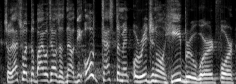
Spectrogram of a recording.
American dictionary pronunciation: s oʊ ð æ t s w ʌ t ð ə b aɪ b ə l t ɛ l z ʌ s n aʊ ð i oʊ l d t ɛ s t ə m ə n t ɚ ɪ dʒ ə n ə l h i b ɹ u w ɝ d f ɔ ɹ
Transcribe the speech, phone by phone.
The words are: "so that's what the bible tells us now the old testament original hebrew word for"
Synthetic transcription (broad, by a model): s oʊ ð æ t s w ʌ t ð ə b aɪ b l t ɛ l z ʌ s n aʊ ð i oʊ l d t ɛ s t ə m ə n t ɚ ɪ dʒ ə n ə l h i b ɹ u w ɝ d f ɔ ɹ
